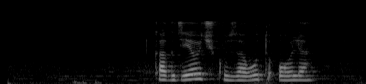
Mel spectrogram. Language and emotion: Russian, neutral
